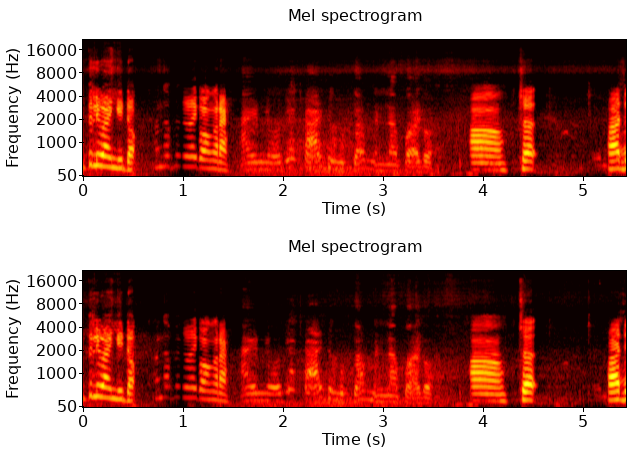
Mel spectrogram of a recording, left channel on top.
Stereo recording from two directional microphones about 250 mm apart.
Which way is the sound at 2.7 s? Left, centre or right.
Right.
